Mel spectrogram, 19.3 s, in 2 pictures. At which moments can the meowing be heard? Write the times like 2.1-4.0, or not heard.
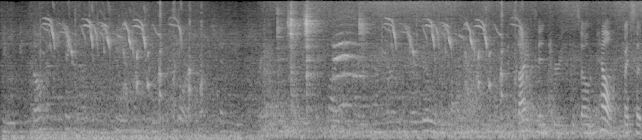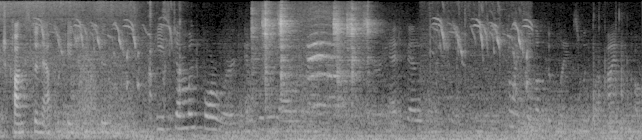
4.2-5.5, 13.4-15.2.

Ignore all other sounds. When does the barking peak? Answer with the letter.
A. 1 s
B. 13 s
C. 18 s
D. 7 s
C.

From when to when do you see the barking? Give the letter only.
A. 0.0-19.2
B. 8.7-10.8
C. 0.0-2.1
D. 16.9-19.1
D.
